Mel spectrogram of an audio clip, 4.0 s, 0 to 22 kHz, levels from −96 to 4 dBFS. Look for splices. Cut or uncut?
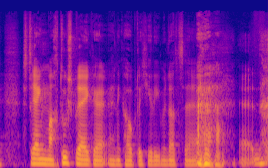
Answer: uncut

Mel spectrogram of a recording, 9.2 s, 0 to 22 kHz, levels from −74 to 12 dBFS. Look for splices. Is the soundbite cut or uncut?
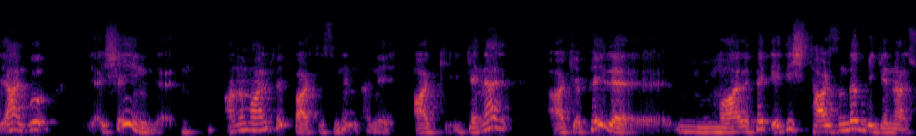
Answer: cut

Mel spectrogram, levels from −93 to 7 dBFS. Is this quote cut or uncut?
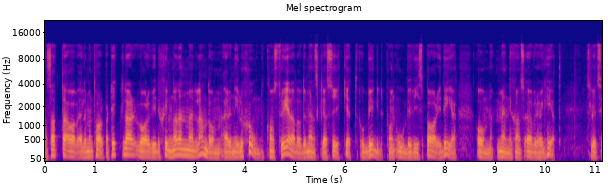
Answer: uncut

